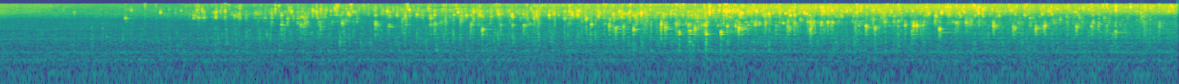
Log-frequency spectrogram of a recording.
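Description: Fry bread dough frying in shallow hot canola oil in a cast-iron skillet: a steady sizzle with dense crackling that picks up about two seconds in and is busiest in the middle.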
